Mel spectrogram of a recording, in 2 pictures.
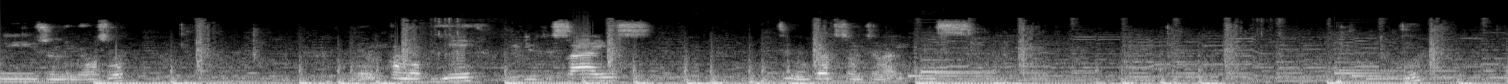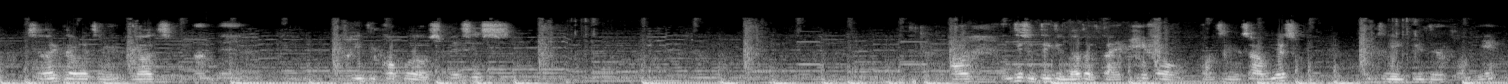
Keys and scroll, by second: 4.5 ctrl+t, 10.1 shift+Left, 10.7 shift+Left, 13.2 ctrl+Return, 14.8 alt+Down, 25.0 ctrl+t.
